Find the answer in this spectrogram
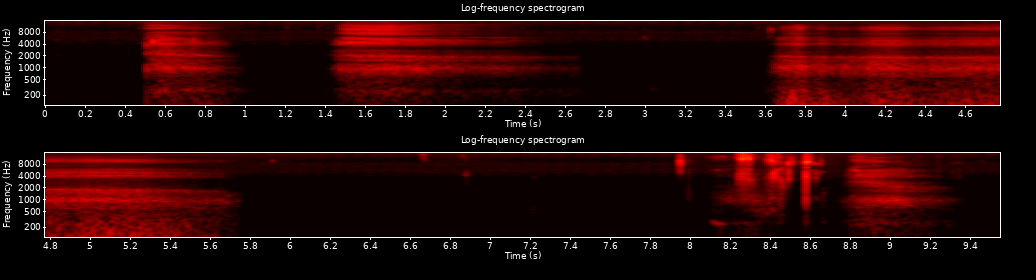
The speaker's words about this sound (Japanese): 吐息も欲しいんだったっけ。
